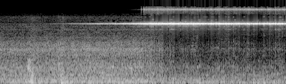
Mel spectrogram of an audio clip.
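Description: Diesel railcar rumbling as it pulls into the platform. About two seconds in, a loud, steady high-pitched squeal sets in as it slows.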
